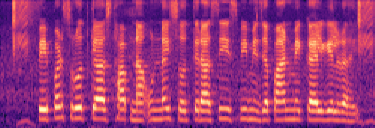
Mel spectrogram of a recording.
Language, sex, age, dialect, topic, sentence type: Magahi, male, 18-24, Western, agriculture, statement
